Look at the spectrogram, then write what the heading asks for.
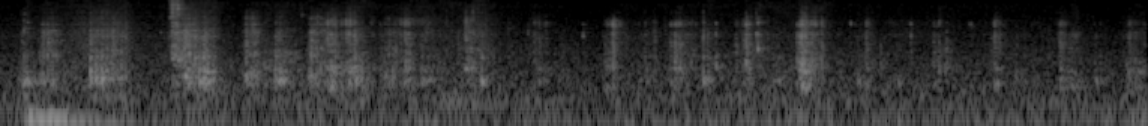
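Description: Faint crunching and chewing of crunchy wheat snack bites, several people biting in at once. The crunches come thick over the first three seconds, then thin out to scattered ones.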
